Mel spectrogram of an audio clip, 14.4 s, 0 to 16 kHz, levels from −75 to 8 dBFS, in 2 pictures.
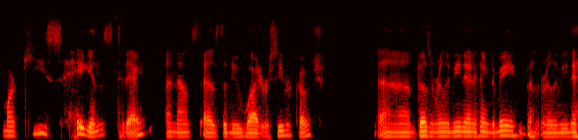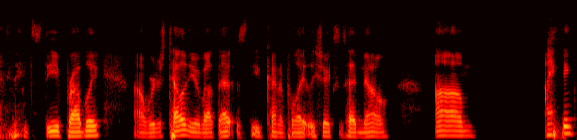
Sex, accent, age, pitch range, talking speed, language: male, American, 30-49, 100-125 Hz, 175 wpm, English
